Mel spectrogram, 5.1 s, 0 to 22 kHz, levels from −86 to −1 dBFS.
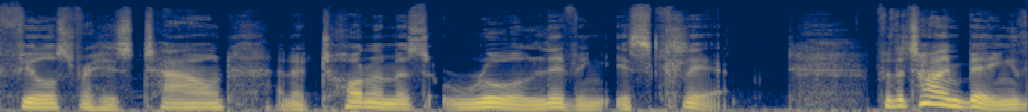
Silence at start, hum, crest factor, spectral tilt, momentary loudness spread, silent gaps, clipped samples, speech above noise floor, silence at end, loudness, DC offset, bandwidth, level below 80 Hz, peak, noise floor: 0 s; none; 18 dB; -6 dB/octave; 13 LU; none; under 0.1%; 21 dB; 0 s; -23 LUFS; under 0.1%; 18.5 kHz; -46 dBFS; -4 dBFS; -43 dBFS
